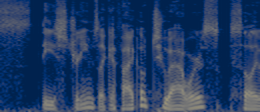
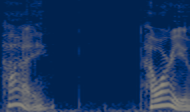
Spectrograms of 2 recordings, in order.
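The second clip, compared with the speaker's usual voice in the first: radio ad-read voice, much higher pitch; 7 semitones higher than usual. Saying a greeting as another person remarks on it, sounding like a radio ad. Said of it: "You sound like a like an ad".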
